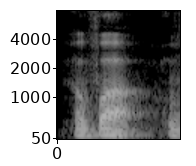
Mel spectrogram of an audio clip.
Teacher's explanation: ठीक, और उसके बाद हमारा अंतिम रह जाता है ये वा जो है दंतोष्ठ होता है, दांत और ओष्ठ दोनों से मिलकर होता है वा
